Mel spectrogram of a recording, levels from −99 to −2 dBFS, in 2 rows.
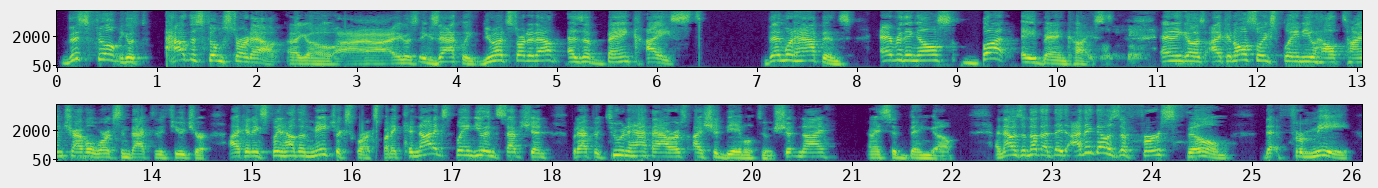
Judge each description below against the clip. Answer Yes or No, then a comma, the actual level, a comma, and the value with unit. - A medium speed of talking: No, fast, 230 wpm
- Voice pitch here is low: No, high, 190 Hz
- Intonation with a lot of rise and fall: Yes, wide, 7.6 semitones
